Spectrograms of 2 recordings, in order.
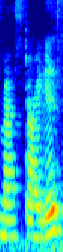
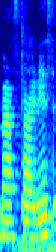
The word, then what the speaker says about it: mastitis: But it is spelled mastitis, and I've heard it pronounced mastitis, and I heard one doctor pronounced it mastitis and one doctor pronounced it mastitis. So you can say whatever you want.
